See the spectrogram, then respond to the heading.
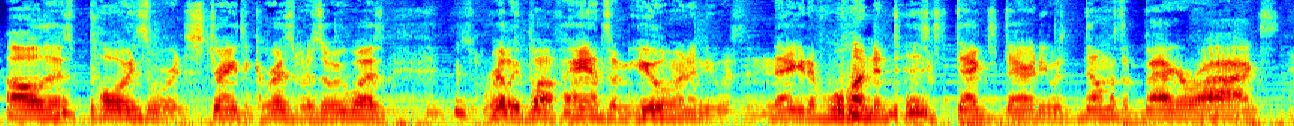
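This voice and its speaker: Man voicing a young furry gamer guy, boastful and giggly, bright gravelly tone, soft music behind. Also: on the high side, brisk. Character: excitable young male animal-person gamer.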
